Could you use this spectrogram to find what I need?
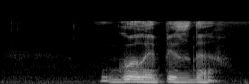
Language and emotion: Russian, angry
